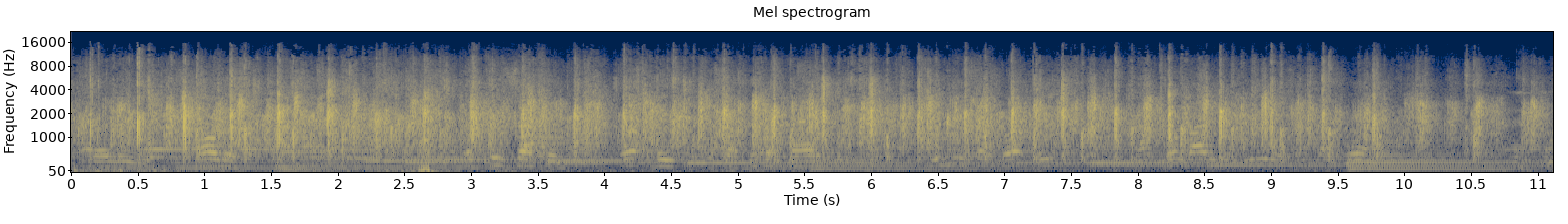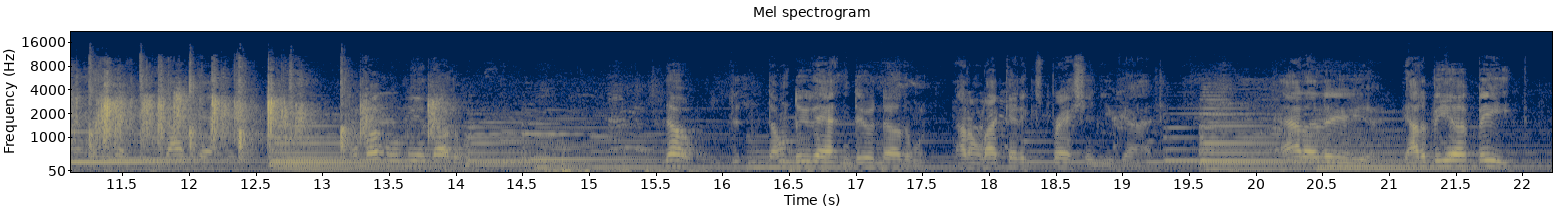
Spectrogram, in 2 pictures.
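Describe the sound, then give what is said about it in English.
Church audience applauding, the clapping dense and loud over steady instrumental music for the first half, then thinning to scattered claps as the music continues. “Let's put our hands together right now.”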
